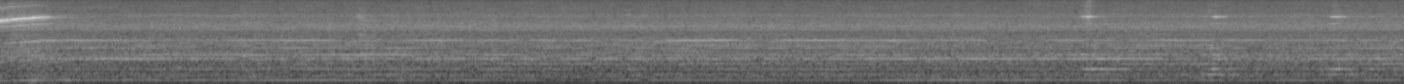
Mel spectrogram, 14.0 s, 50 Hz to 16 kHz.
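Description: Enshu GE460H horizontal machining center's spindle whining steadily at high speed, finishing its spin-up in the first moment, with a hiss of coolant spraying inside the enclosure. A few faint short tones come and go near the end.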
